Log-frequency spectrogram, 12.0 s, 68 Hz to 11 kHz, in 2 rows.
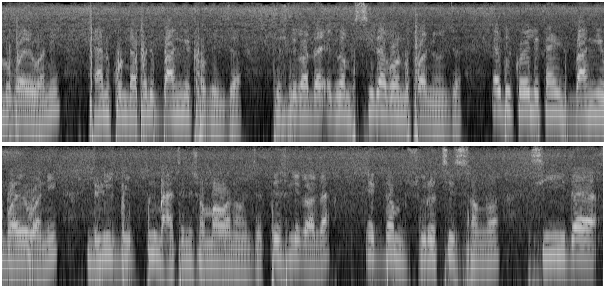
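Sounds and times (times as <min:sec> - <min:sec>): person speaking loudly: 0:00.0 - 0:12.0.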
